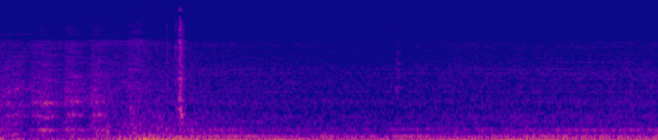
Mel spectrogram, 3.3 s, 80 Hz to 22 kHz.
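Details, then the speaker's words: 2013 Ford F-150 with no start, no fuel and code P0627, after replacing the fuel pump control module: cranks briefly, catches and settles into a steady, even low rumble, staying running; fixed. "yes sir he stays running and I called it a success customers cars fixed"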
